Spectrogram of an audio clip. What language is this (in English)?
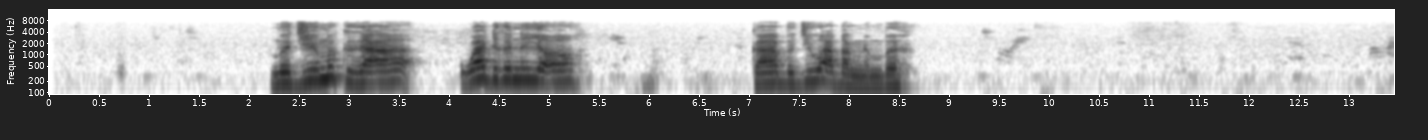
Bafut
